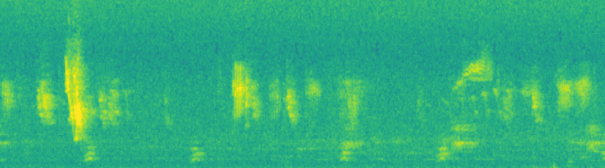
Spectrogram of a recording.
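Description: Birds chirping: a steady run of short, high chirps with some lower notes between them, and one louder call about a second in.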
